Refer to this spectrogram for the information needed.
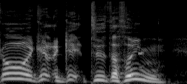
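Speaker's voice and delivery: very high, clumsy American-sounding bad fake Scottish accent. Praising a genuine glaswegian performance, mocking a crummy american faking a scottish accent. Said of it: "some crummy American being all like".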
